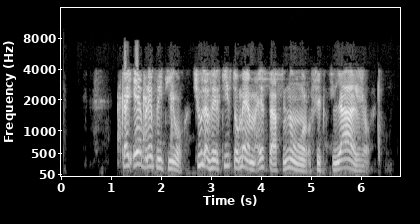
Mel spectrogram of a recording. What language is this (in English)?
Esperanto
